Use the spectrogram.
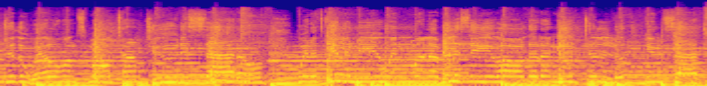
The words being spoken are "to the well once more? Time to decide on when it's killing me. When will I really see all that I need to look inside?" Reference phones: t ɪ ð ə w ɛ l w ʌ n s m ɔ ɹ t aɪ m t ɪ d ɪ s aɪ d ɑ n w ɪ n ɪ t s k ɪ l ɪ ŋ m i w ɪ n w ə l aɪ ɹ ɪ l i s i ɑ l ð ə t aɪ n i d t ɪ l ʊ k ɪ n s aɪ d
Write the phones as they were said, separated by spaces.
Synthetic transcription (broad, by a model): t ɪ ð ə w ɛ l w ʌ n s m ɔ l t aɪ m t ɪ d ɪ s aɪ d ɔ n w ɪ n ɪ t s k ɪ l ɪ ŋ m i w ɪ n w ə n aɪ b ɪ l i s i ɑ l ð ə t aɪ n i d t ɪ l ʊ k ɪ n s aɪ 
